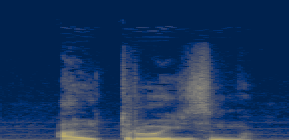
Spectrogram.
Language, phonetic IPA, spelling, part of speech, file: Polish, [alˈtruʲism̥], altruizm, noun, Pl-altruizm.ogg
